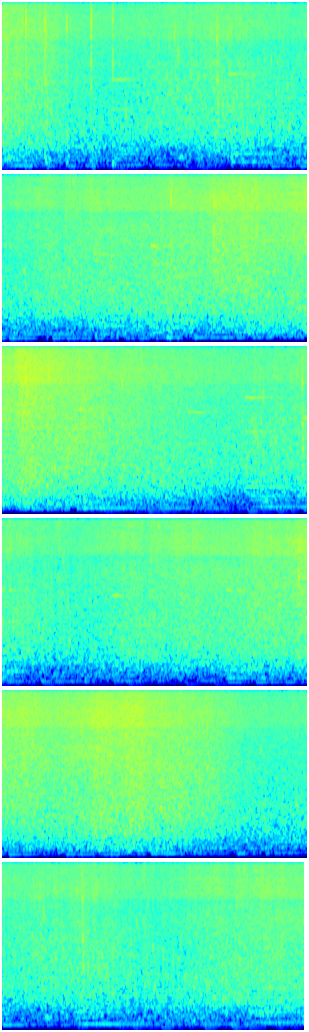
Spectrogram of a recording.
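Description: Ocean waves wash and swell steadily all around.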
